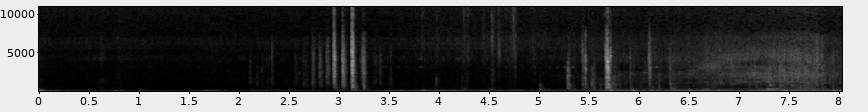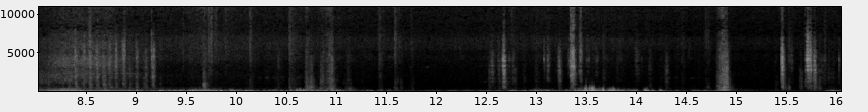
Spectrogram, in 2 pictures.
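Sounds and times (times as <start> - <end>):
metal parts clicking and knocking: 2.0 - 3.9, 15.4 - 16.0.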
